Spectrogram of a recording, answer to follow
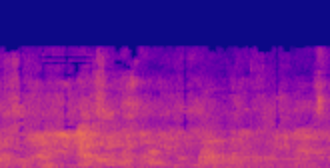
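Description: Chatter of several people talking at tables, voices overlapping.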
